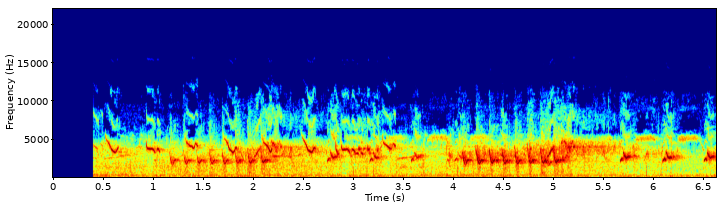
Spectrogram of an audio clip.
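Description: Small birds chirping, a mix of quick falling whistles and fast runs of short notes. The chirping starts abruptly and stops abruptly.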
